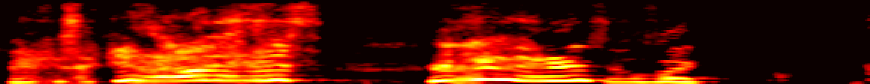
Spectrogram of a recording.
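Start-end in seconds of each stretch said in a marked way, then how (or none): 0.4-2.0 laughing excited shout, much higher and louder; freaking out. Retold or imitated. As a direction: starstruck yell. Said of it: "Like, freaking out".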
